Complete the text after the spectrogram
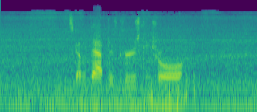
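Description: A man speaks briefly close by.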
